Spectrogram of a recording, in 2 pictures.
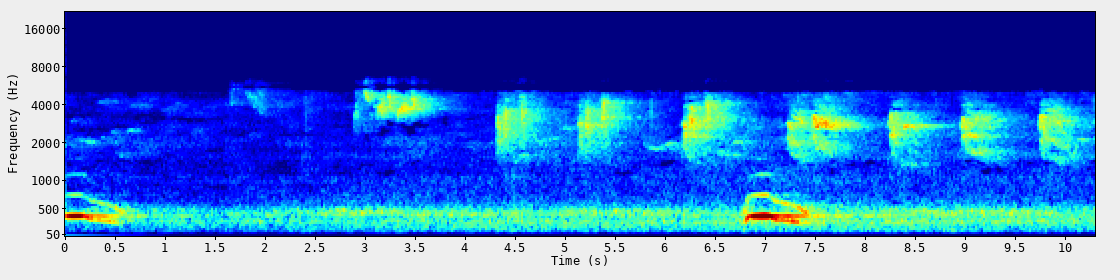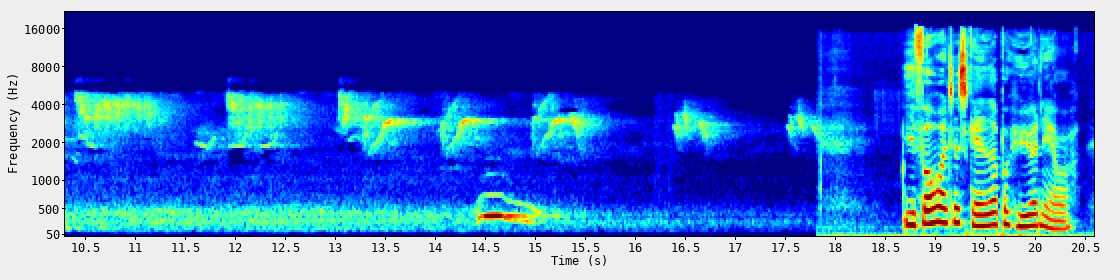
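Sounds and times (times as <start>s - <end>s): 
low swooping owl-like hoots: 0.0s - 16.8s
higher chattering bird calls: 0.6s - 15.6s
speech: 18.7s - 20.4s.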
